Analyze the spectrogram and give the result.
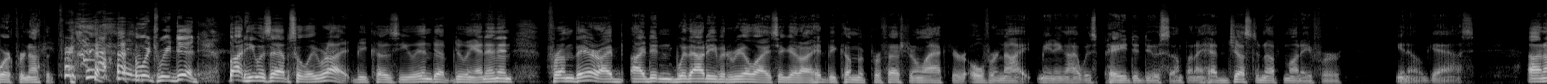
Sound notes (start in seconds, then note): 0.4 laughter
